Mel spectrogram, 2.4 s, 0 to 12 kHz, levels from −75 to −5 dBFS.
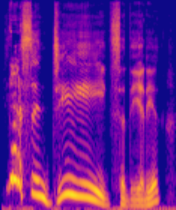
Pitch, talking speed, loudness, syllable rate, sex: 185 Hz, 125 wpm, -16 LUFS, 3.4 syllables/s, male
